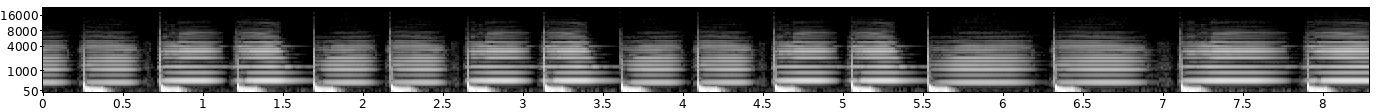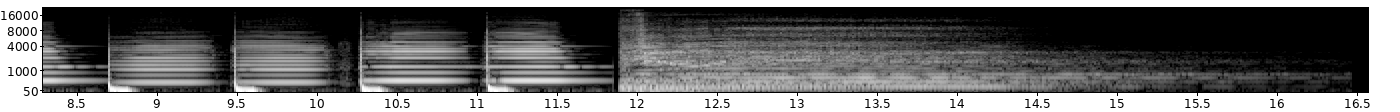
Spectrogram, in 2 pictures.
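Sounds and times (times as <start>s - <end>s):
fiddle playing intervals: 0.0s - 16.0s.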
